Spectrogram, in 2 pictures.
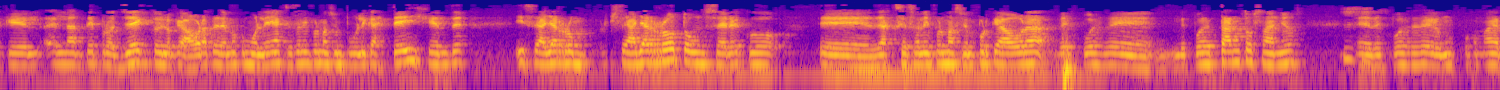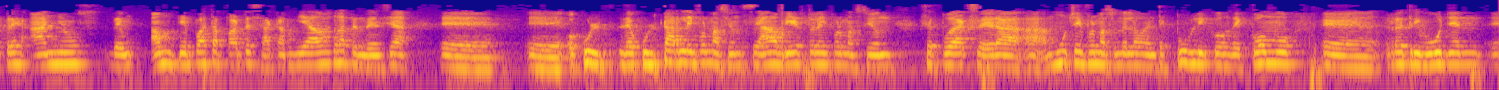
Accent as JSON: {"language": "Spanish", "country": "Paraguay", "said": "mi procedencia es de Paraguay. Actualmente estoy viviendo en las afueras de Asunción, de la capital. Tengo 27 años"}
